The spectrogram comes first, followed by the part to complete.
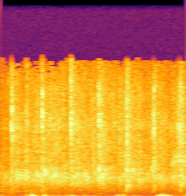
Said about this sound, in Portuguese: sou pastor da igreja de vocês, lá em Caruaru, a melhor cidade do agreste pernambucano. Amém? Pode aplaudir, irmãos, porque é mesmo.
